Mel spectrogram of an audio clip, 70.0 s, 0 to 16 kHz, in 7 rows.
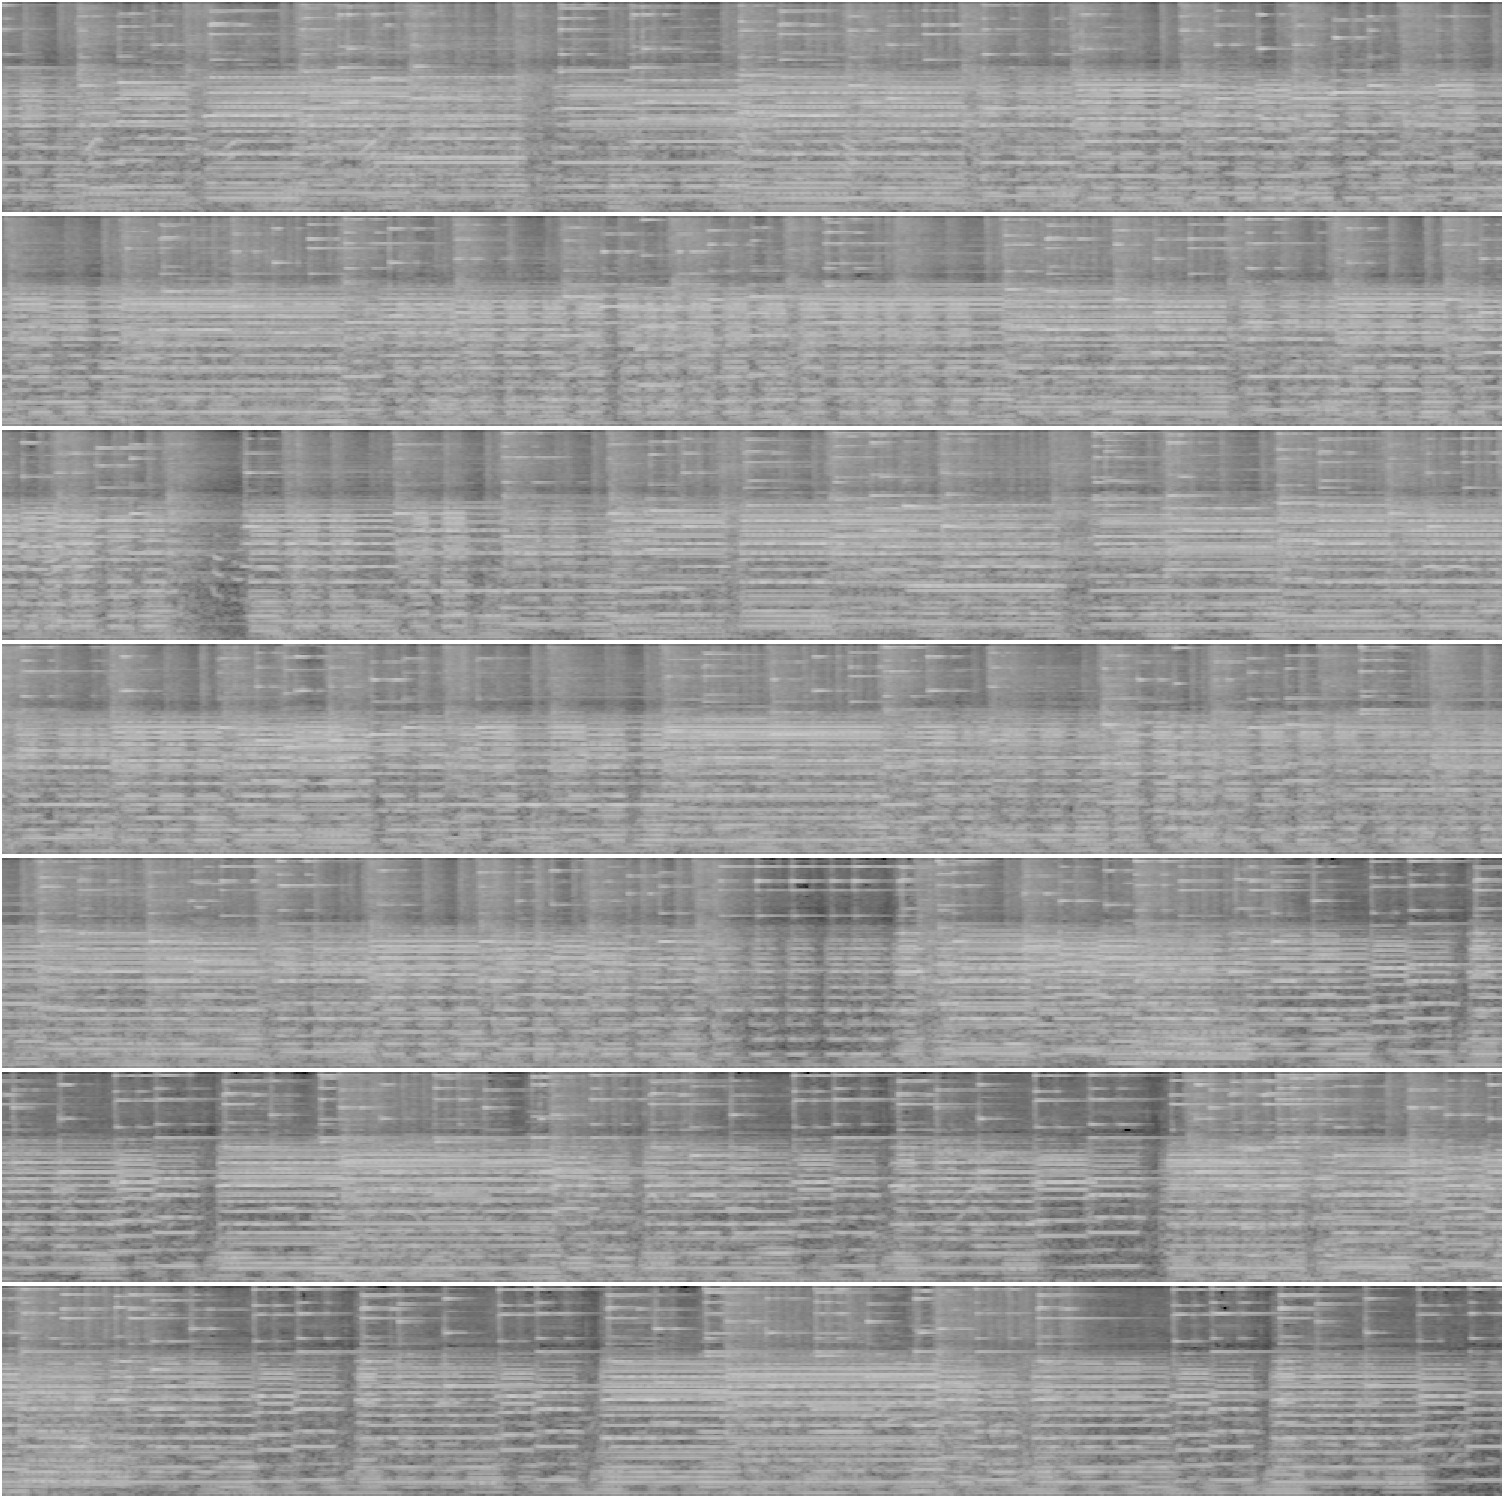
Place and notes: Dircksenstr., Weihnachtsmarkt - Musikmaschine 1904
07.12.2008 18:00: Weihnachtsmarkt, Rummelplatz, restaurierte mechanische Musikmaschine aus dem Jahr 1904 / christmas market, mechanical music machine from 1904
Berlin, 7 December 2008, 18:00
